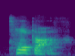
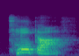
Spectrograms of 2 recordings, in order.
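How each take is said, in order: The two takes are said the same way.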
